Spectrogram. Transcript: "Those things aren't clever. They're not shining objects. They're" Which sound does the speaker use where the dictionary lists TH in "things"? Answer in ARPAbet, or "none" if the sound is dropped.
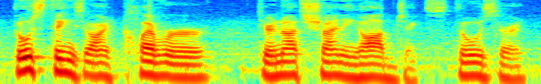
TH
